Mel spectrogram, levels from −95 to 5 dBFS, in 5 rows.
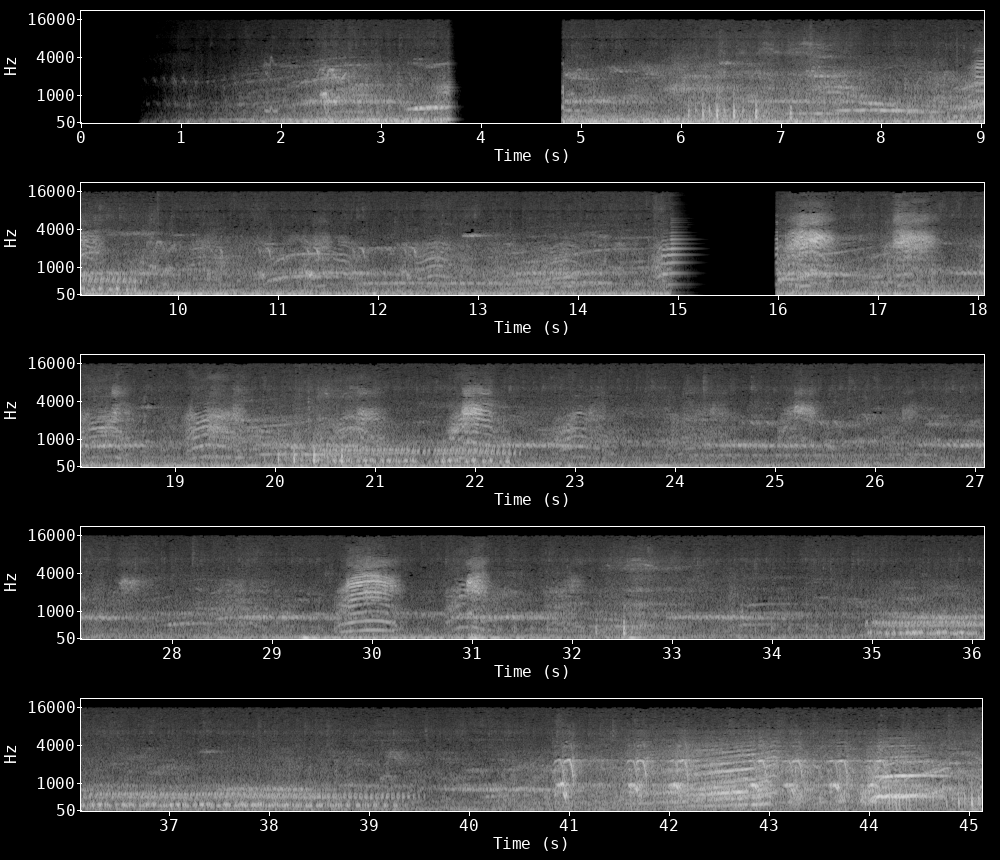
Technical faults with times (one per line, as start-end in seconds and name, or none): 3.67-4.84 long network dropout
14.93-16.01 long network dropout
27.16-28.60 jitter buffer speed-up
